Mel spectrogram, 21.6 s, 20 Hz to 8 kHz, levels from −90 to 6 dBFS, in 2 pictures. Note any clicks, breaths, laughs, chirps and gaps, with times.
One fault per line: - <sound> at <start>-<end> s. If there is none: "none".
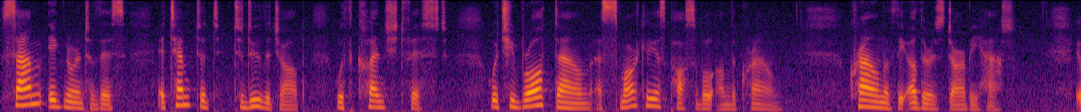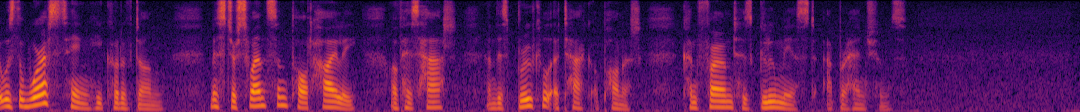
none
